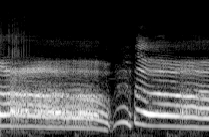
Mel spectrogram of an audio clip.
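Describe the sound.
A man's voice imitates a loud, drawn-out climaxing scream, a strained sustained wail that dips briefly and then surges back higher and louder, with no other sounds.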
